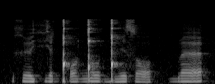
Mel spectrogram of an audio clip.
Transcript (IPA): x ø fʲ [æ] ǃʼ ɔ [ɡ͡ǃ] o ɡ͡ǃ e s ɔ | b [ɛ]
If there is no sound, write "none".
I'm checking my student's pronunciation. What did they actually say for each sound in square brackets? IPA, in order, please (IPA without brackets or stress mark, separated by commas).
æ, ŋ͡ǃ, æ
